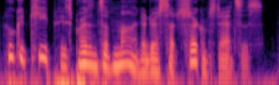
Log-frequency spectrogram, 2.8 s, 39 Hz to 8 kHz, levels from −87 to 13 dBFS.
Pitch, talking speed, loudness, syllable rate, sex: 130 Hz, 215 wpm, -18 LUFS, 6.0 syllables/s, male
